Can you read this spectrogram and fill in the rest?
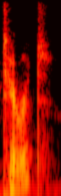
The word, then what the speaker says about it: tarot: Why is the T silent? – Is it French? – Tarot? Tarot. Yeah, it's tarot.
